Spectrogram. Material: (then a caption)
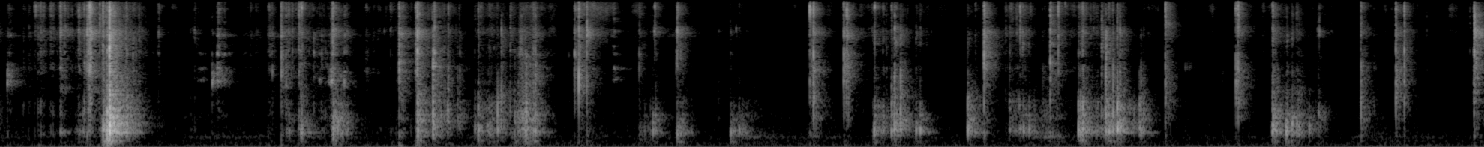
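Soap. A small solid chunk of teal dry soap is cut with a utility knife, then fingertips snap and crumble the brittle flakes in the pile. A loud crunch opens the clip, followed by a steady series of short, dry, bright crackles and crumbles that die away almost instantly.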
